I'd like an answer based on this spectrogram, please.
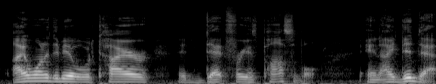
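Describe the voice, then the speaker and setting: A man's dark, mellow voice at a fairly quick pace. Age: 60s. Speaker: watch collector and video host. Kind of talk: casual talk to camera. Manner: conversational, many fillers.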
